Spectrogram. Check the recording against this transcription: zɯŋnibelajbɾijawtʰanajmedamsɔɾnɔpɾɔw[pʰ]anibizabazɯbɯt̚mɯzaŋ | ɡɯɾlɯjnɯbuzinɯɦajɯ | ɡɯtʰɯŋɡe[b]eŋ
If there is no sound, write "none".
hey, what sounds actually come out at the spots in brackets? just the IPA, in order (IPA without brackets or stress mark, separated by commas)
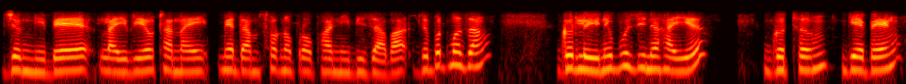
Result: pʰ, b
